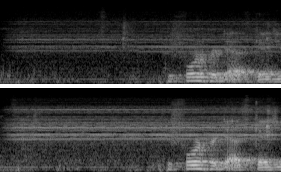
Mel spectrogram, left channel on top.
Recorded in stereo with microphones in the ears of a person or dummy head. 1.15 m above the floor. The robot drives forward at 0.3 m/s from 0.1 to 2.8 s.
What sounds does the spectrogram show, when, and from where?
1.7 s a man speaking: 25° right (ahead or behind), 1.0 m; by 2.8 s 35° right (ahead or behind), 0.8 m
